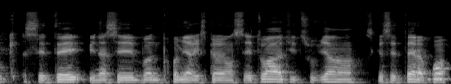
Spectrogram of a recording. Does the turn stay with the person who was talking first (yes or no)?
no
